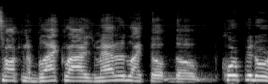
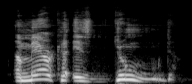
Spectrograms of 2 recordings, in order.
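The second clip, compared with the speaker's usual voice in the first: ordinary delivery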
